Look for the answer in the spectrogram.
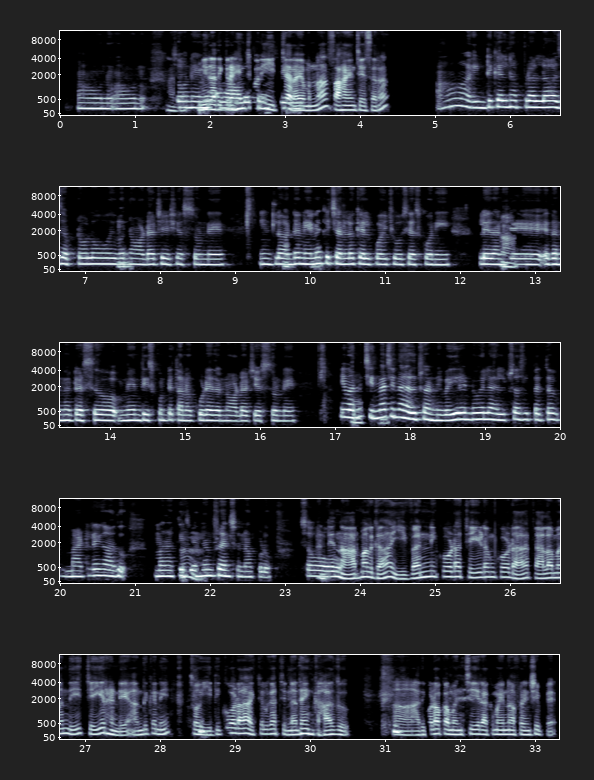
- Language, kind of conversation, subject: Telugu, podcast, స్నేహంలో నమ్మకం ఎలా ఏర్పడుతుందని మీరు అనుకుంటున్నారు?
- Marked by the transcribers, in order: static; in English: "సో"; in English: "జెప్టోలో"; in English: "ఆర్డర్"; lip smack; in English: "ఆర్డర్"; lip smack; in English: "హెల్ప్స్"; in English: "జెన్యూన్"; in English: "సో"; in English: "నార్మల్‌గా"; other background noise; in English: "సో"; giggle; in English: "యాక్చువల్‌గా"; giggle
